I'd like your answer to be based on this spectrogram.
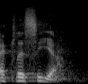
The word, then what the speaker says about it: ecclesia: The church, in the New Testament, the word that we translate as church is actually this word ecclesia or ecclesia. Depends on who you are. Ecclesia is the pronunciation I like.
